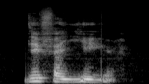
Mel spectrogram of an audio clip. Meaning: 1. to faint, feel faint 2. to weaken, falter, fail (of strength, courage etc.)
- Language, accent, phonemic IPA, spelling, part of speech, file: French, Canada, /de.fa.jiʁ/, défaillir, verb, LL-Q150 (fra)-défaillir.wav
